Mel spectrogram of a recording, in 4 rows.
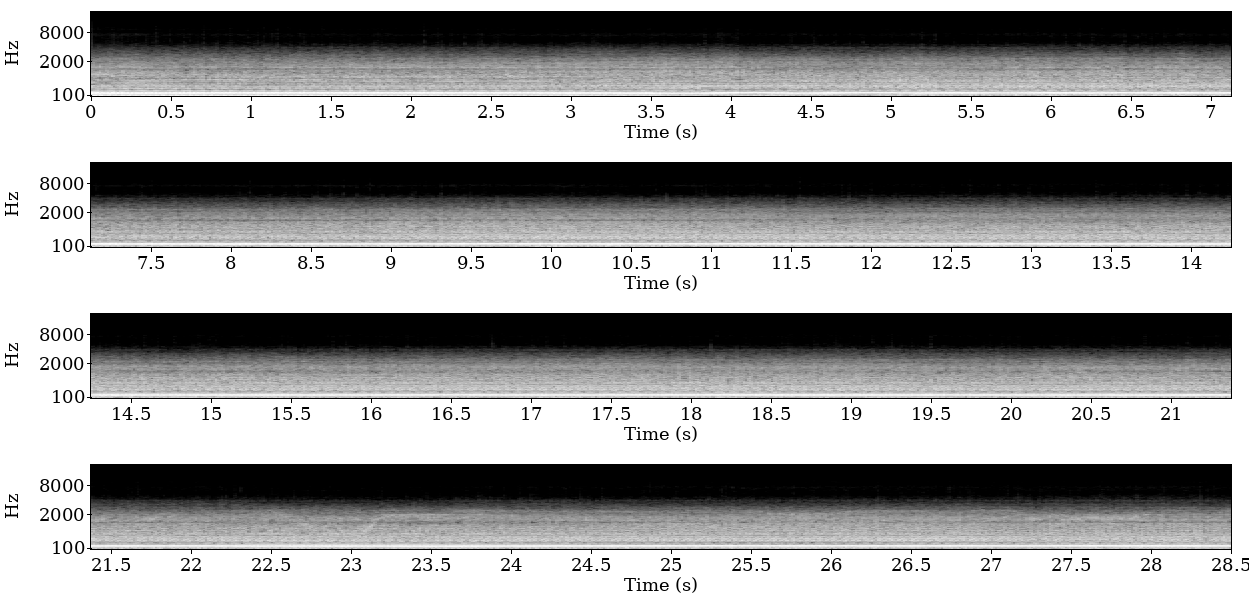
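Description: Rotax 503 two-stroke engine of an Excalibur light aircraft settling at full takeoff power and then running steadily at a constant high pitch. A low rumble underneath fades out about three seconds in.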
